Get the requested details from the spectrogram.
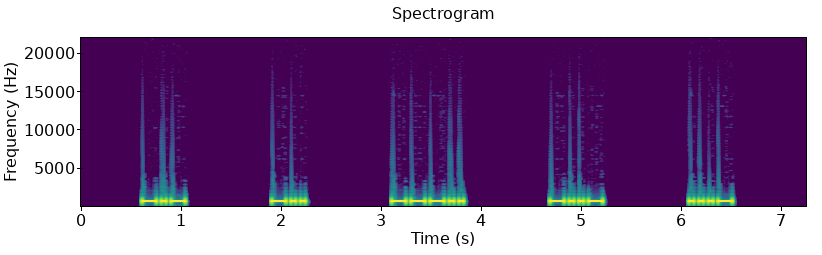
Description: Morse code, heard as a keyed tone, about 25 wpm, spaced as for 9 wpm, 700 Hz. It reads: KD8XV
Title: USA Call Signs - 6x Character Spacing - 25wpm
